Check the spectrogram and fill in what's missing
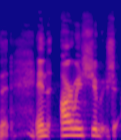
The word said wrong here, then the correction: Shimerman: Armin Shimerman, uh, amazing on Buffy and other things he's been in as well.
